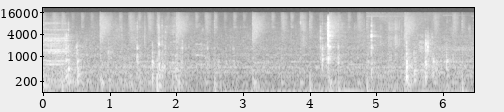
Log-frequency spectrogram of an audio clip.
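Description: A few light clicks and knocks as the Thermomix is opened and its steel mixing bowl lifted out, the loudest near the end, over a low steady hum.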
